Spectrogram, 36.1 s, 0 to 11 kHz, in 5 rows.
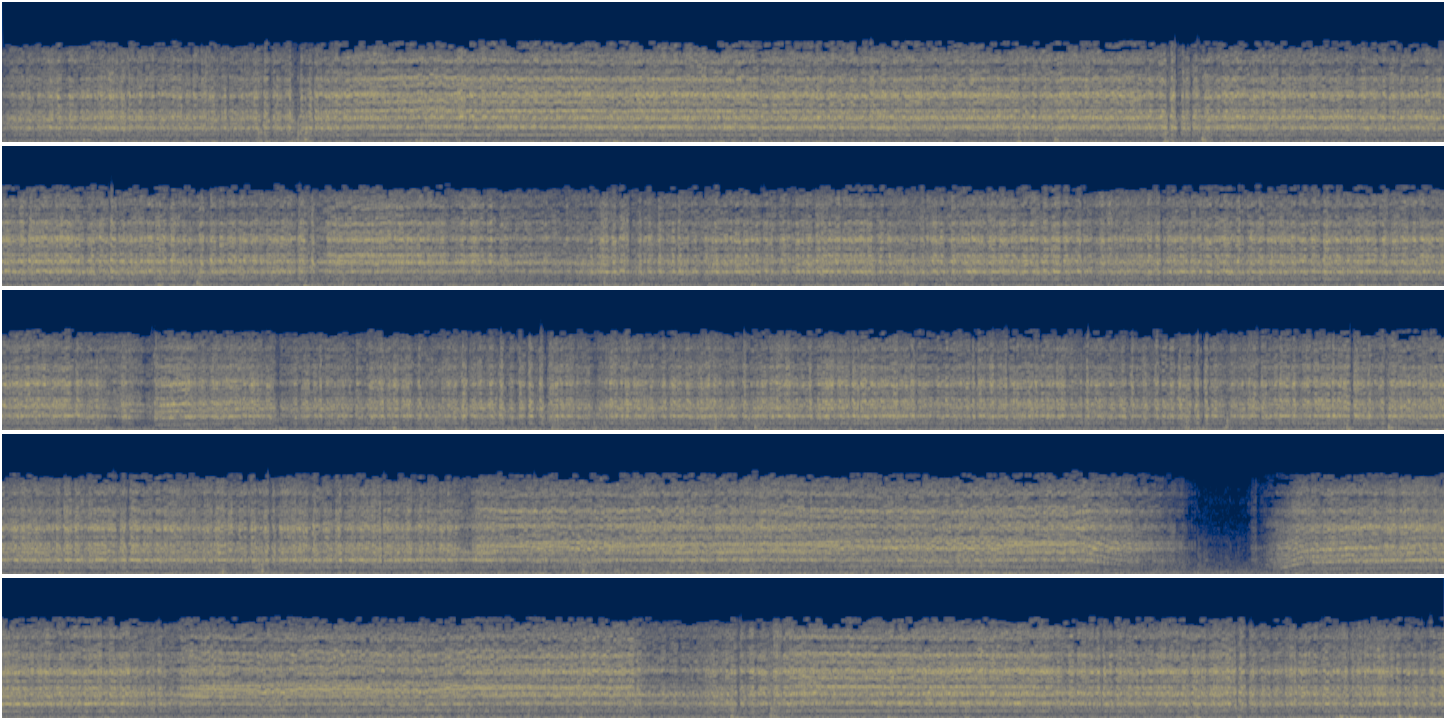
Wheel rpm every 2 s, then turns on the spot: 160, 160, 160, 170, 160, 160, 160, 150, 150, 150, 150, 150, 160, 100, 140, 160, 160, 160.
none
